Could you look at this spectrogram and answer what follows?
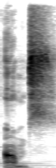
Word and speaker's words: alms: কারণ আমরা জানি বা আমরা রুলস পড়েছি যে এম এর আগে এল থাকলে সেই এল উচ্চারণ হয় না। আবার দেখো ALMS আমস অর্থ ভিক্ষা।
